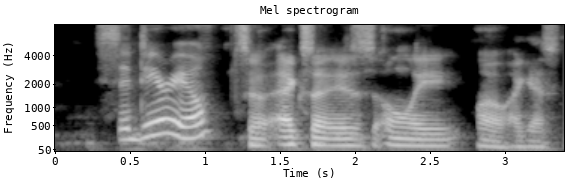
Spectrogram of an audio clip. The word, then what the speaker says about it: Exa: Exa, pronounced like the metric prefix exa, it references the supercomputing term exaflops.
